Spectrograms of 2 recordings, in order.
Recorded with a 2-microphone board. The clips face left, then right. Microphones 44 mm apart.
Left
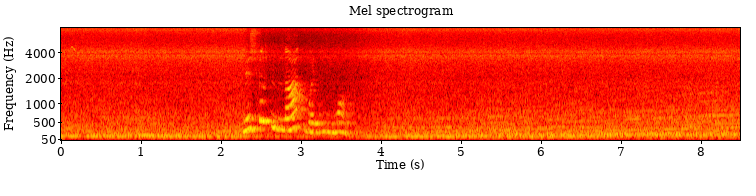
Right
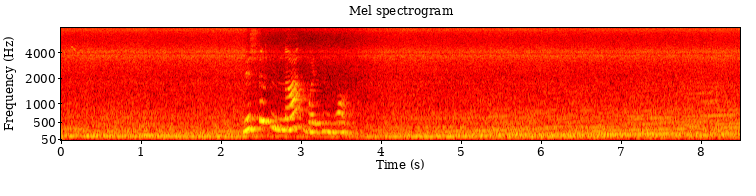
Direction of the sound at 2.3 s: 5° left (ahead or behind).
